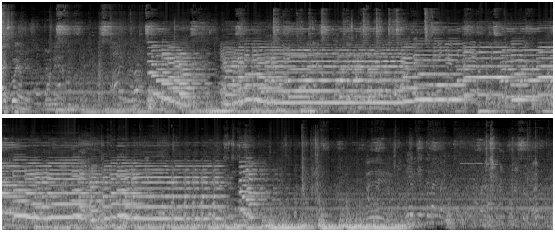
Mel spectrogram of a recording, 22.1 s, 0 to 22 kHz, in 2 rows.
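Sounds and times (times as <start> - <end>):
low pulsing beat: 1.1 - 19.5
organ keyboard melody: 2.9 - 17.2.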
